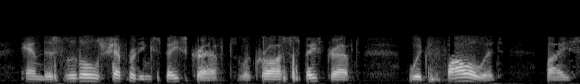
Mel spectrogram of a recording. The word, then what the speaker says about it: LCROSS: out of NASA Ames called LaCrosse. And that was an acronym which stands for something, and I don't remember what it stands for at the moment, but it's spelled LCROSS.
